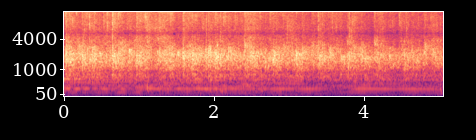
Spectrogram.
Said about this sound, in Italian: Diamo un applauso al Signore.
